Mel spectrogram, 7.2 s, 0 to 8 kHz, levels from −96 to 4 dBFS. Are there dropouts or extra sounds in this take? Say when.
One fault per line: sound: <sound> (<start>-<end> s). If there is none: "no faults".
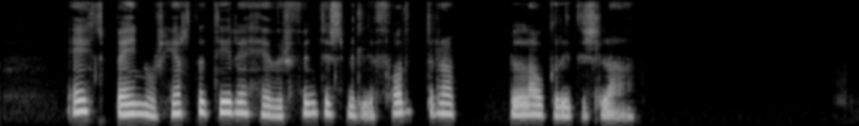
no faults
